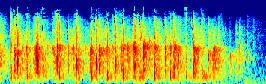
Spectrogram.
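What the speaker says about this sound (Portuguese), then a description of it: "Peço uma salva de palmas, então." Clapping at a board of trustees meeting, a fairly small group giving crisp, closely miked handclaps in quick irregular succession that taper off near the end.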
